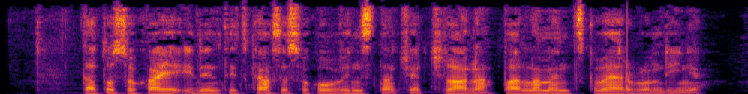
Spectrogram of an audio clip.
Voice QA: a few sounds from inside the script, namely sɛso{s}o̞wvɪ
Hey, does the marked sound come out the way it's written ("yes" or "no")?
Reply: no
